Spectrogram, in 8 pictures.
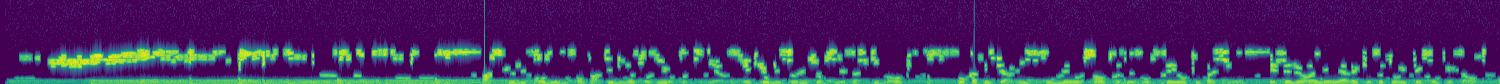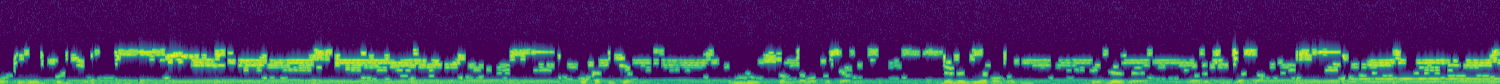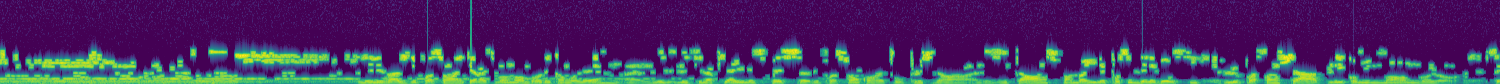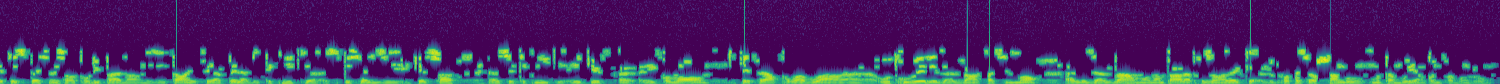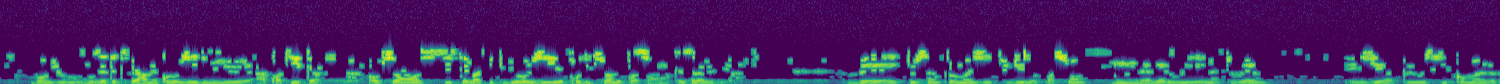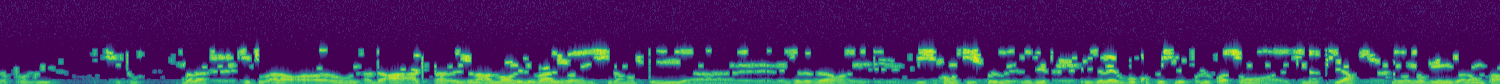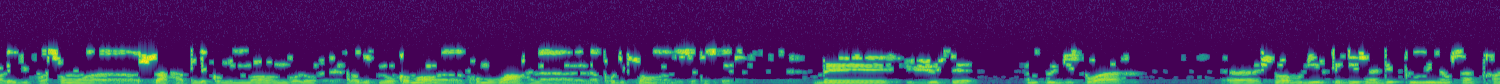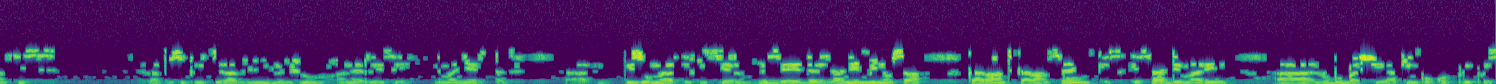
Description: expert en écologie du milieu aquatique, option systématique, biologie et production de poisson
